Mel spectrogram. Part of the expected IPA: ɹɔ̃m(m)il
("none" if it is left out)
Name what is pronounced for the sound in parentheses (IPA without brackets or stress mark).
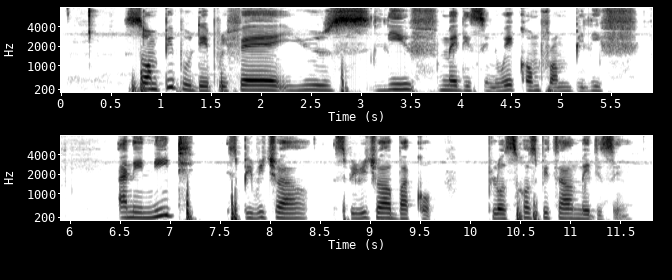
b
